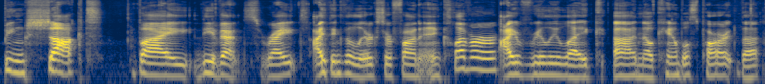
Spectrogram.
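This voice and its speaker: A woman reviewing a movie in an unscripted, conversational style. Her voice sits a little low but sounds bright and forward. She rambles along with enthusiasm. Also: unhurried. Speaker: video essayist reviewing a film. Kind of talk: casual unscripted commentary.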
